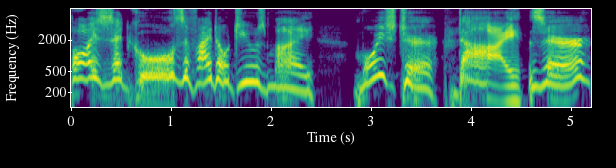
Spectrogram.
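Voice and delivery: very high, creaky horror-host croak, slow and swooping. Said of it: "that's more like what the Crypt Keeper sounds like".

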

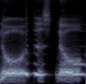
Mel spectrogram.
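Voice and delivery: very high, fake sobbing voice. Complaining about a new rule on drinking, in a fake crying voice. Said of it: "That's me crying voice as well".

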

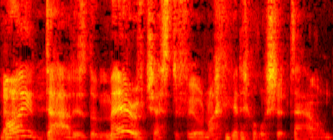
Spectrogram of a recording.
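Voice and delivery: put-on posh voice, loud and swooping. Retelling trying to make people believe his dad is the mayor: posh boy voice. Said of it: "I'm a posh boy voice".

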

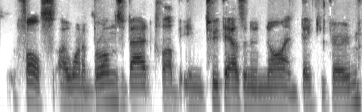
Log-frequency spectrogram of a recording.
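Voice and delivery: ordinary talk

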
